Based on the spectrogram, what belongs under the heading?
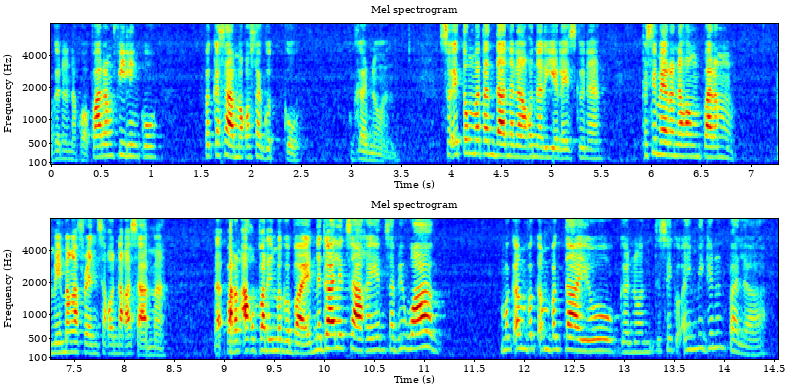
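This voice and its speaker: A woman chatting casually to her viewers as a vlogger, joking and swinging her voice up and down. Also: a little hiss or hum. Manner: chatty, lively swings in pitch and loudness, joking asides.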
